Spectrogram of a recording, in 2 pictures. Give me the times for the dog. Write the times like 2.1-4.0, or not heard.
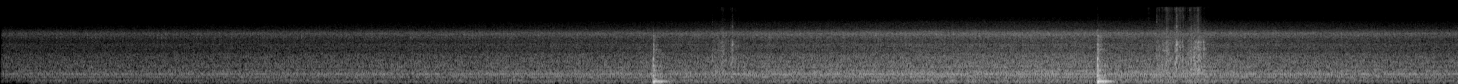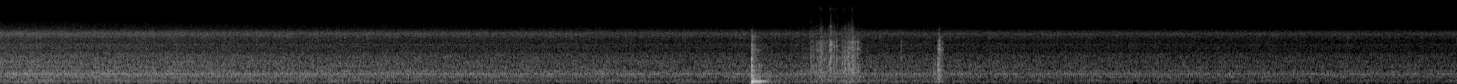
not heard.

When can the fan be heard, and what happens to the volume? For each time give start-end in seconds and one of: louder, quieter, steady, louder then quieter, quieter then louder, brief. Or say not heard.
0.0-29.1 louder then quieter.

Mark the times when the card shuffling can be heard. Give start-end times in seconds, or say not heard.
6.5-7.5, 10.9-12.1, 22.1-24.1.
